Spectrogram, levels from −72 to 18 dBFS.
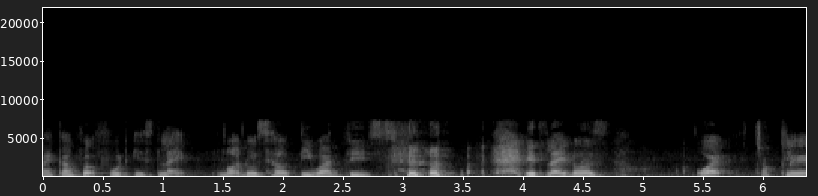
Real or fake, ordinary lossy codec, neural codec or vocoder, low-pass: fake; Opus, 64 kbps; vocoder, 44.1 kHz, 128 mel bands, Pupu-Vocoder; 7.2 kHz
